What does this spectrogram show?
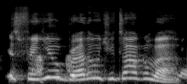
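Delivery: high mock taunt aimed at the co-host; mock high tease. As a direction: pitch way up to needle him. Teasing co-host, voice jumps high.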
